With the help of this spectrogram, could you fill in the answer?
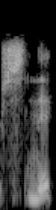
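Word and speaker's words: SNCC: Student Nonviolent Coordinating Committee or Snick as it is pronounced promoted stins and freedom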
